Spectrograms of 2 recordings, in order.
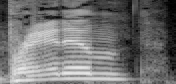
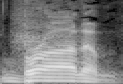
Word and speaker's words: Branum: The Karen Kilgariff, who introduced me on the comedy album I released a couple of years ago, mispronounced my last name. Oh. She said Guy Branum. – Branum.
